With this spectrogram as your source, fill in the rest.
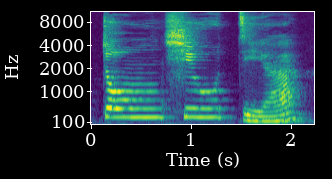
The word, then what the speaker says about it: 中秋节: ตาม พร้อม กัน อีก รอบ นึง ครับ ว่า จง ชิว เจี๋ย หรือ ว่า เทศกาล ไหว้ พระ จันทร์ ซึ่ง คำ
